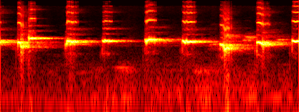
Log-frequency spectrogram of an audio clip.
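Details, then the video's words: Yellow-vented bulbul song offered as a lure to make other bulbuls sing, here sparser: loud, clear whistled notes with short sharp attacks, spaced roughly every third of a second, some held briefly as level tones. "SUARA trucukan gacor ROPEL PANJANG pancingan trucukan agar bunyi"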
